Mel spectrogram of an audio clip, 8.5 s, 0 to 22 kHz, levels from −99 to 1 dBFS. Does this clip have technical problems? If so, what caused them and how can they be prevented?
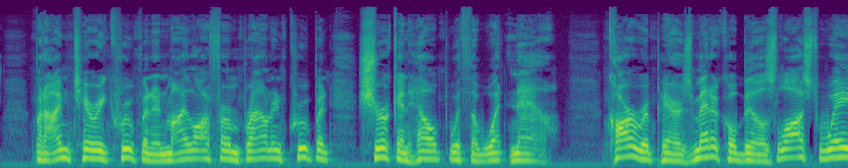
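No, there are no technical problems to report here.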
